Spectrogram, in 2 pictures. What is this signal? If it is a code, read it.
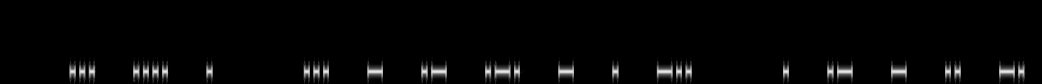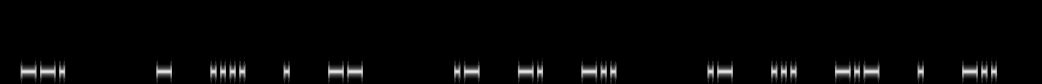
Morse code, heard as a keyed tone, about 25 wpm, spaced as for 15 wpm, 600 Hz. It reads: SHE STARTED EATING THEM AND ASKED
